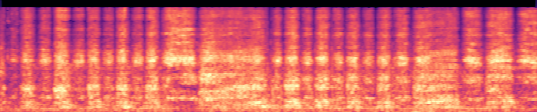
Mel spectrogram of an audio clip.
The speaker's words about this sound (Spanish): Y este otro está cerruchando una tabla. Primero la midió, hizo un trazo y ahora la está cortando. Mira, escucha el ruido.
